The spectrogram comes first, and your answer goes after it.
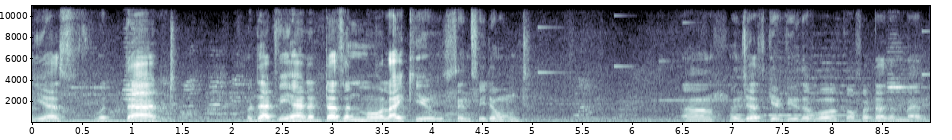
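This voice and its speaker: A man streaming a game, reading the on-screen dialogue aloud slowly and plainly, with stumbles and restarts. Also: medium pitch.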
